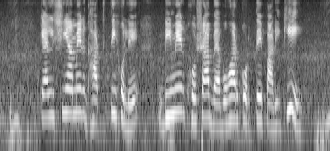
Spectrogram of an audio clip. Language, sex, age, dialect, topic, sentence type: Bengali, female, 36-40, Standard Colloquial, agriculture, question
